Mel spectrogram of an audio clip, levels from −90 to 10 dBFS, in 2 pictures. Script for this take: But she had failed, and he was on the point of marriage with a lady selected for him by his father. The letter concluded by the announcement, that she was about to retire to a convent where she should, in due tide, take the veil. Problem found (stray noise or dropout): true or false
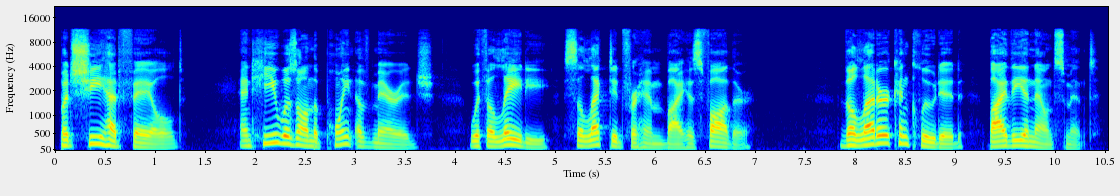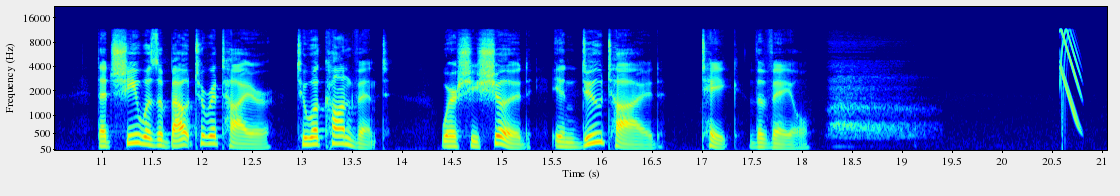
true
